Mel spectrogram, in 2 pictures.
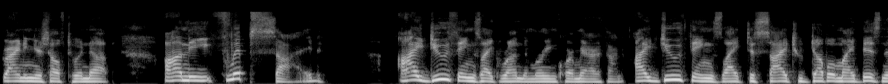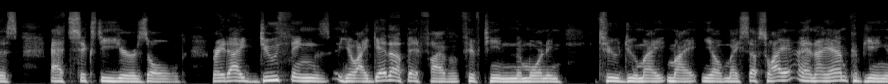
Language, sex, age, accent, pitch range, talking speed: English, male, 30-49, American, 140-165 Hz, 205 wpm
